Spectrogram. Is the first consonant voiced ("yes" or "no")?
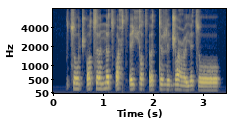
no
